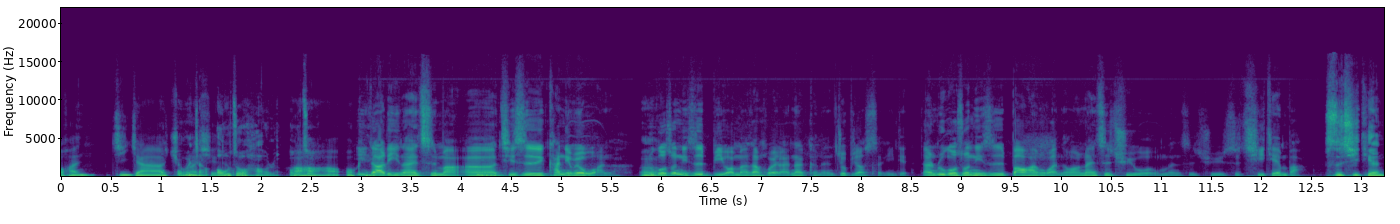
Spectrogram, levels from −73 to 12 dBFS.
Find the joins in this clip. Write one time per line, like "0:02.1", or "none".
0:08.5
